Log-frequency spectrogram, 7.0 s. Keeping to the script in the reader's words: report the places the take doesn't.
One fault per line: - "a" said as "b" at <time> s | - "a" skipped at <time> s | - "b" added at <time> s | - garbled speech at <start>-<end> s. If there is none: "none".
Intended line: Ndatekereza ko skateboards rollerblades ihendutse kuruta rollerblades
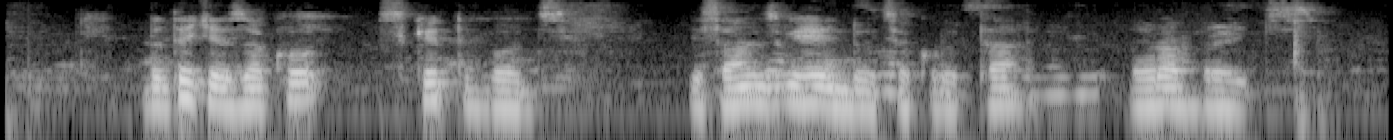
- "rollerblades" said as "isanzwe" at 3.5 s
